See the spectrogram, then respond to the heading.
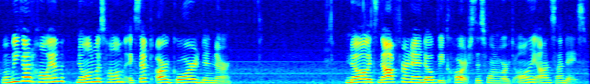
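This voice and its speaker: High-voiced woman reading theatrically over noise. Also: a little slow, fairly bright tone, poor audio. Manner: theatrical, reads misspellings literally. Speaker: reader of fan fiction. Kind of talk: dramatic comic reading of fan fiction.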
